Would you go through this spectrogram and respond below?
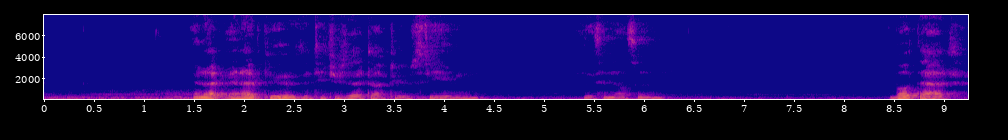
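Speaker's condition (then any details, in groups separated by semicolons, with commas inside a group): Parkinson's; voice weakened by Parkinson's, knee replaced after hardly walking, earlier taught from chair; voice went with Parkinson's, can still whisper, formerly whisper carried and was heard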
